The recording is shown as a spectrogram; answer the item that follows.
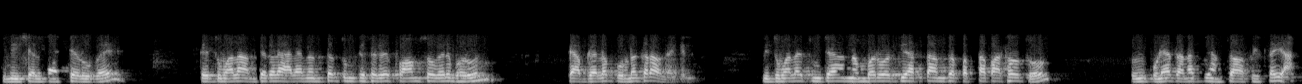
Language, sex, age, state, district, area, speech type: Marathi, male, 60+, Maharashtra, Pune, urban, conversation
